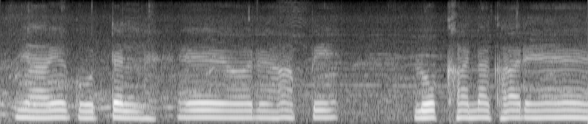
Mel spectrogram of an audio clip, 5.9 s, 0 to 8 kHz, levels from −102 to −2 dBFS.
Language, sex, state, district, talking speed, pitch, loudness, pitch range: Hindi, male, Uttar Pradesh, Lucknow, 120 wpm, 170 Hz, -17 LUFS, 165-175 Hz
